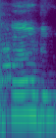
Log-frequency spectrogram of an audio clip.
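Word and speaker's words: heard: கேட்டது கேட்டது ஸ்பெல்லிங் சொல்லுங்க இத எப்படி படிக்கணும்னா ஹேர்டுன்னு படிக்கணும் ஹேர்ட் ஹியர் படிச்சிட்டு இந்த இய உச்சரிக்குதா ஹியர் ஹேர்ட் ஹியர்டுன்னு படிச்சிடக்கூடாது ஹியர் ஹேர்ட் ஹியர் ஹேர்ட் ஹியர்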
